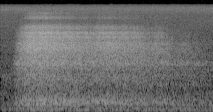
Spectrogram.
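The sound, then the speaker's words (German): A long breath drawn in through the nose: a steady, airy hiss that swells quickly and holds for about two seconds before easing slightly, with no talk. “Das letzte Mal wieder einatmen durch die Nase.”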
